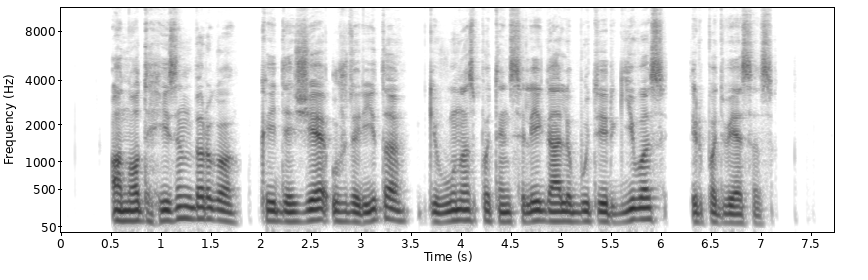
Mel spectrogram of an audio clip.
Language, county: Lithuanian, Klaipėda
